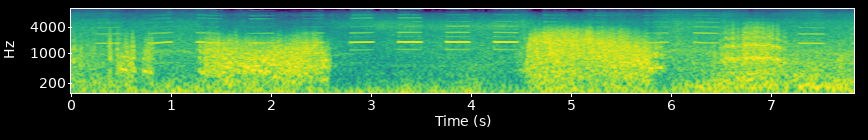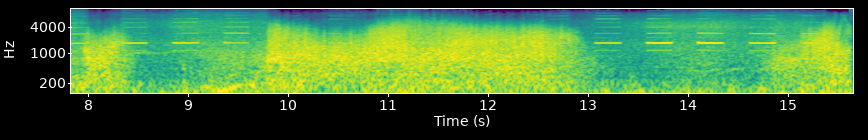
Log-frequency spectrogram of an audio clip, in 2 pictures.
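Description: Wind buffeting the microphone in gusts, over the short, high, evenly spaced beeps of a paragliding variometer, about three a second, the tone it gives when the glider is climbing.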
